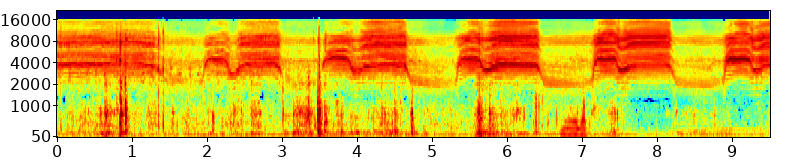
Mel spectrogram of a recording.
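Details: Thai cicada that keeps calling despite repeated flights, restarting its song the moment it lands; recorded from afar. Harsh, hissing buzz in bursts about a second long, with short gaps, repeated roughly every two seconds. Faint clicks and a brief lower sweep sound between them.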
